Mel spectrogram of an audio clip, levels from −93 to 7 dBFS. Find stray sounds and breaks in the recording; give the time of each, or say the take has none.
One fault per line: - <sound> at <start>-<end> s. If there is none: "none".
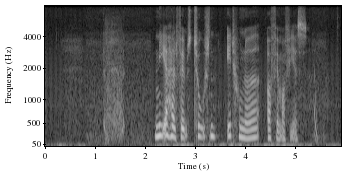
- cough at 0.9-1.6 s
- chirp at 5.4-5.5 s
